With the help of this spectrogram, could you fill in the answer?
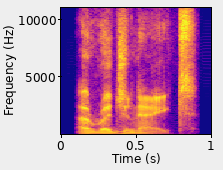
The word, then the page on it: originate: British English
